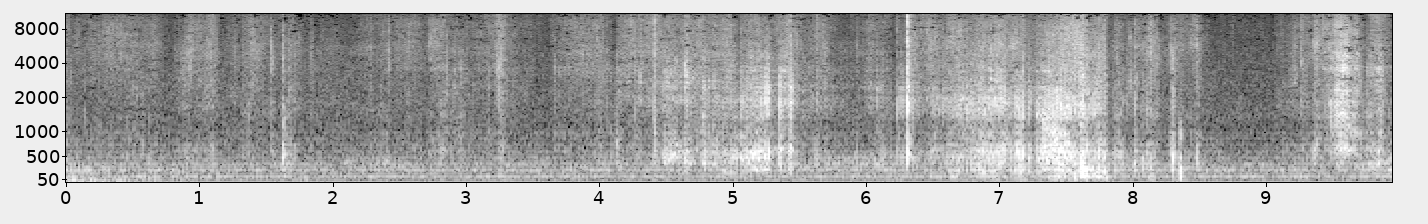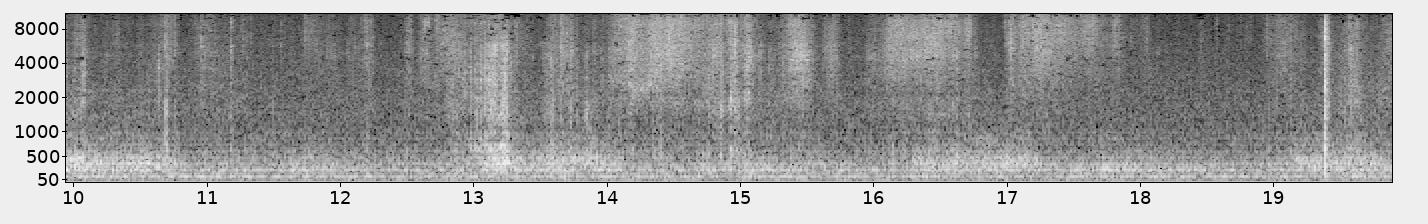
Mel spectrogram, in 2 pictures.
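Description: Paper rustles and tears in a series of rough, scratchy bursts, the loudest rip around the middle, with quieter crinkling handling noises before and after. No one speaks.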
